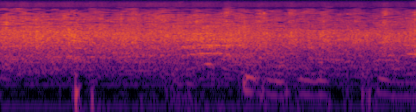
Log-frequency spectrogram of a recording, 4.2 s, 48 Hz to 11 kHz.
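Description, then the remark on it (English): A basketball crowd applauds Tyler Waltersdorf as he fouls out with 14 points, in a steady, dense wash of clapping that holds evenly throughout, with a man's voice talking over it and a brief thump early on. “Big applause for Tyler Waltersdorf.”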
